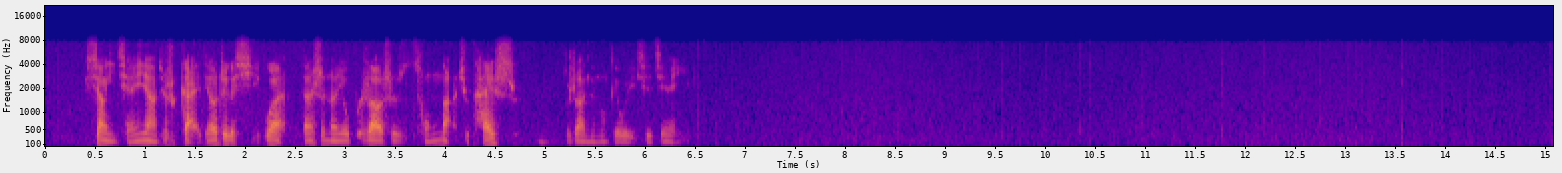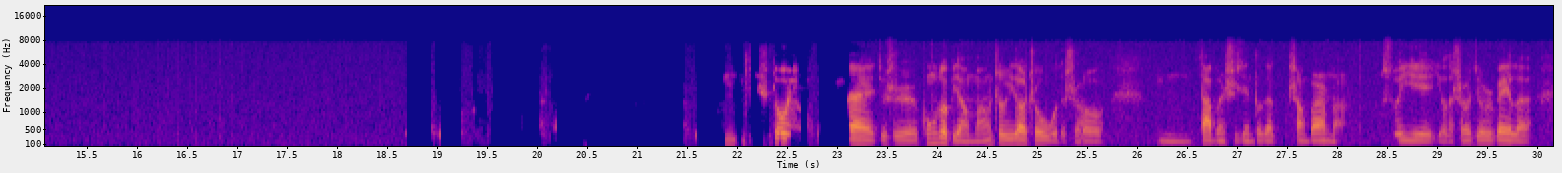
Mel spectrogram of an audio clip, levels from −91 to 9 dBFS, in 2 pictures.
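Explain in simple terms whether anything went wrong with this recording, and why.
Three kinds of problem can be heard, all between about 18.6 and 23.2 seconds.

Other side's voice leaking through: a second, quieter voice sits well below the main speech at 18.65 to 19.27, 20.01 to 20.21, 21.46 to 21.62 and 22.78 to 22.83 seconds. The likely cause is the far caller's voice coming from this talker's loudspeaker and not being fully removed.

Background gated by the echo canceller: from 18.71 to 21.46 seconds, the room sound drops away almost completely, for about two seconds in total. The canceller was trying to block the loudspeaker sound and turned the microphone right down. The background comes back when it lets go.

Speech suppressed in double talk: between 21.82 and 23.16 seconds, the main speech itself dips sharply, for about a second in total. This is likely because both sides talked at once. 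The canceller could not tell its own talker from the loudspeaker echo, so it turned both down.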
